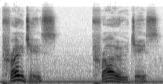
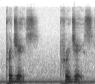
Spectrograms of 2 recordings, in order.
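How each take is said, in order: First: PRO-duce, long O and stress on PRO; noun produce. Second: Pro-DUCE, weak first syllable and stress on DUCE; verb produce. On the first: Teacher drilling the noun "produce" for learners, PRO-duce. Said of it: "the noun produce". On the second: Teacher drilling the verb "produce" for learners, pro-DUCE. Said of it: "Produce is a verb". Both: Shown as a demonstration.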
